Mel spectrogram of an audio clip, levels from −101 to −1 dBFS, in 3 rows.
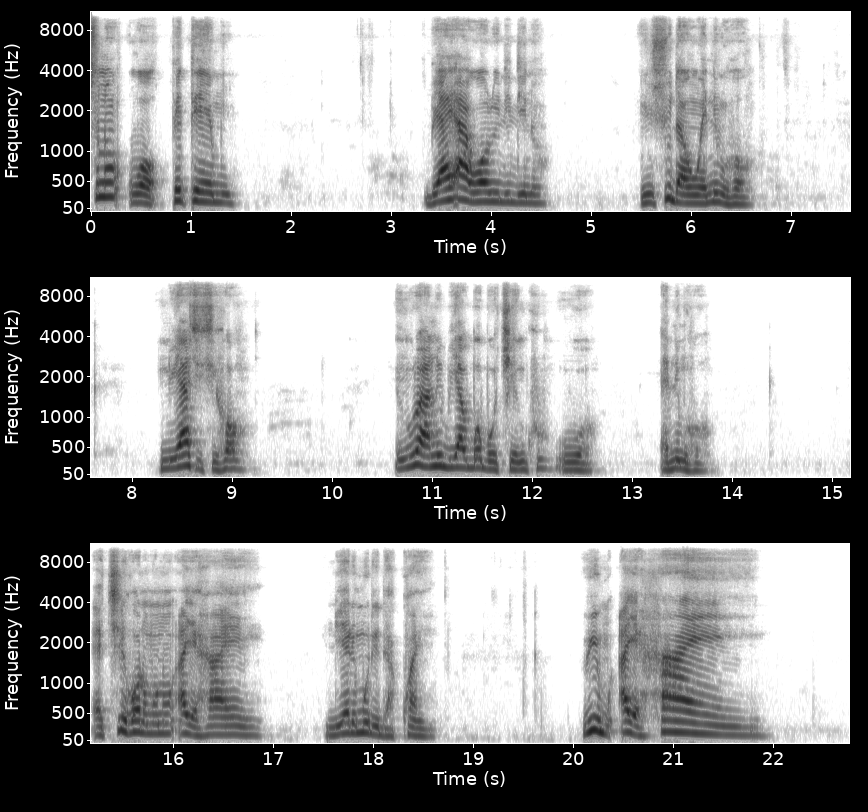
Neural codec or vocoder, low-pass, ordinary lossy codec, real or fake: none; 9.9 kHz; Opus, 32 kbps; real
